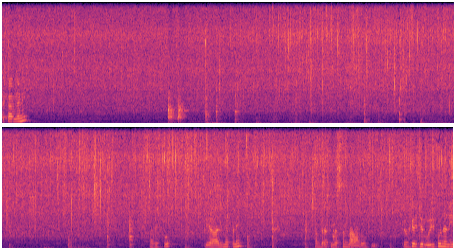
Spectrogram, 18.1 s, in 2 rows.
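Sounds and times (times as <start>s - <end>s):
vegetables sizzling in hot oil: 0.0s - 18.0s
spoon scraping a pan: 3.3s - 18.0s.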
